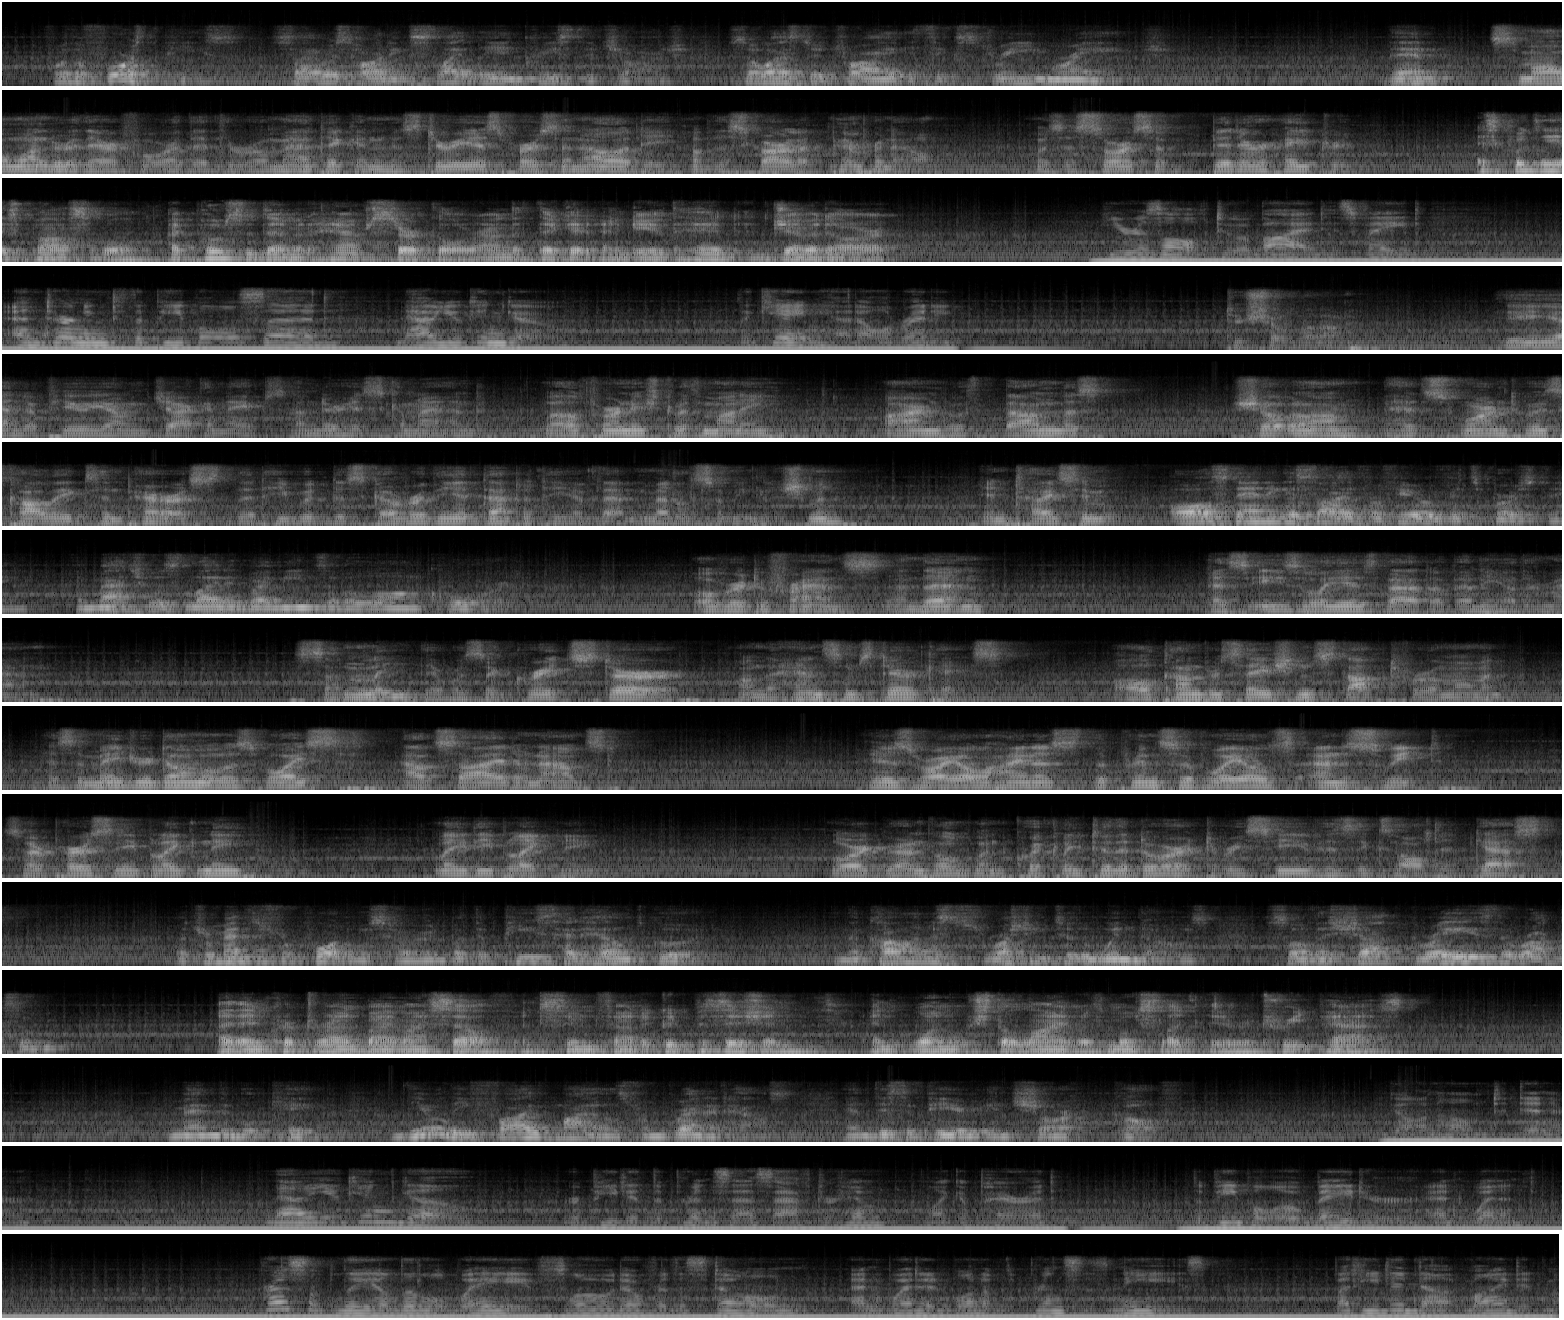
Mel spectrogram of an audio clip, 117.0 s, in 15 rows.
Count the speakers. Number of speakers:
four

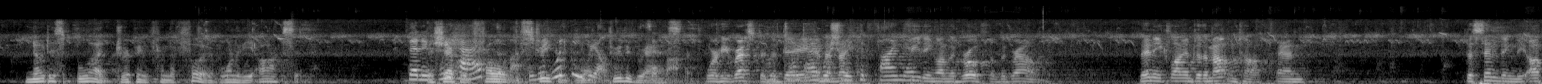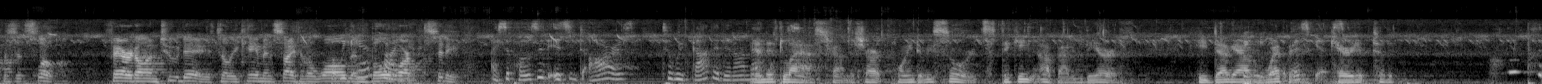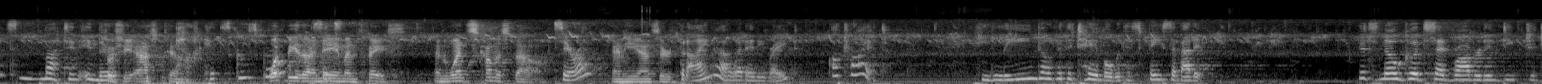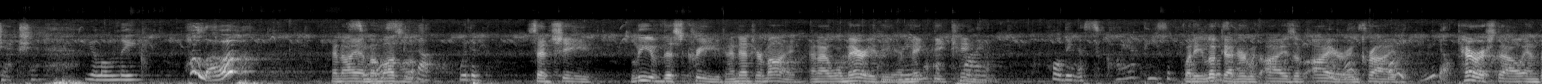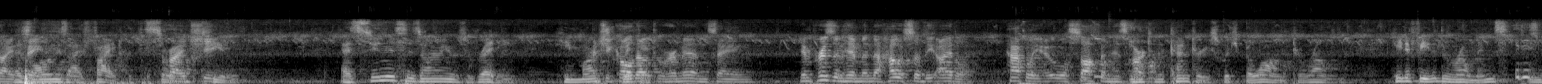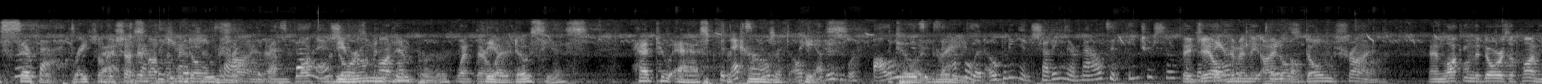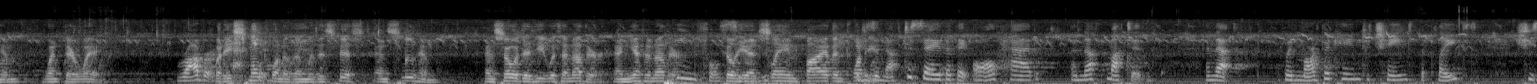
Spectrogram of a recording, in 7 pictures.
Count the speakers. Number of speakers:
three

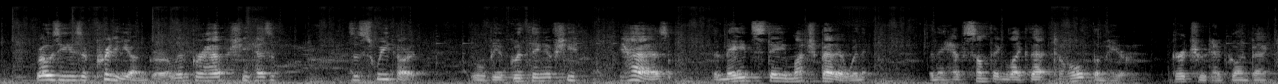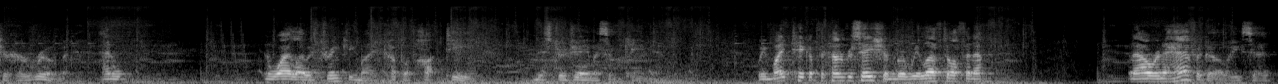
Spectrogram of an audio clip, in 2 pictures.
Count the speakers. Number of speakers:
one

